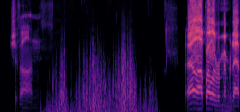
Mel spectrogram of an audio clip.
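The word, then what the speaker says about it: Siobhan: and for those wondering how you pronounce her name it's shavon shavon well I'll probably remember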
